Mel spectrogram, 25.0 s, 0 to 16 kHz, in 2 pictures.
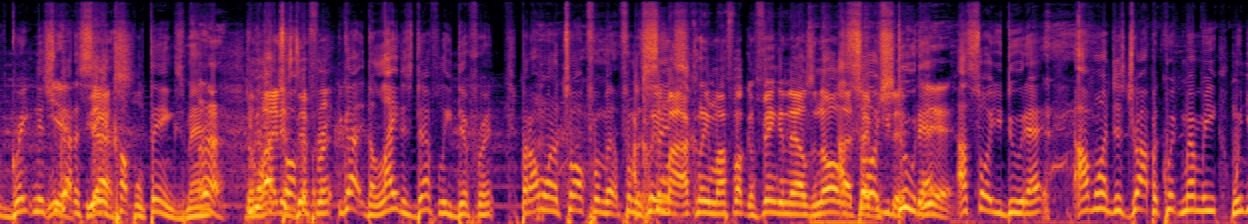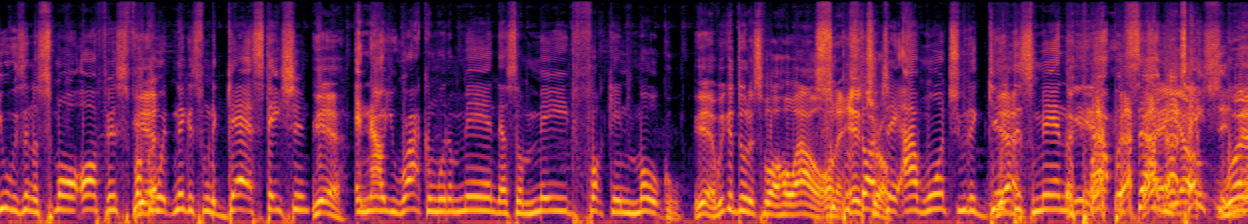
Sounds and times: Speech: 0:00.0 - 0:24.9.

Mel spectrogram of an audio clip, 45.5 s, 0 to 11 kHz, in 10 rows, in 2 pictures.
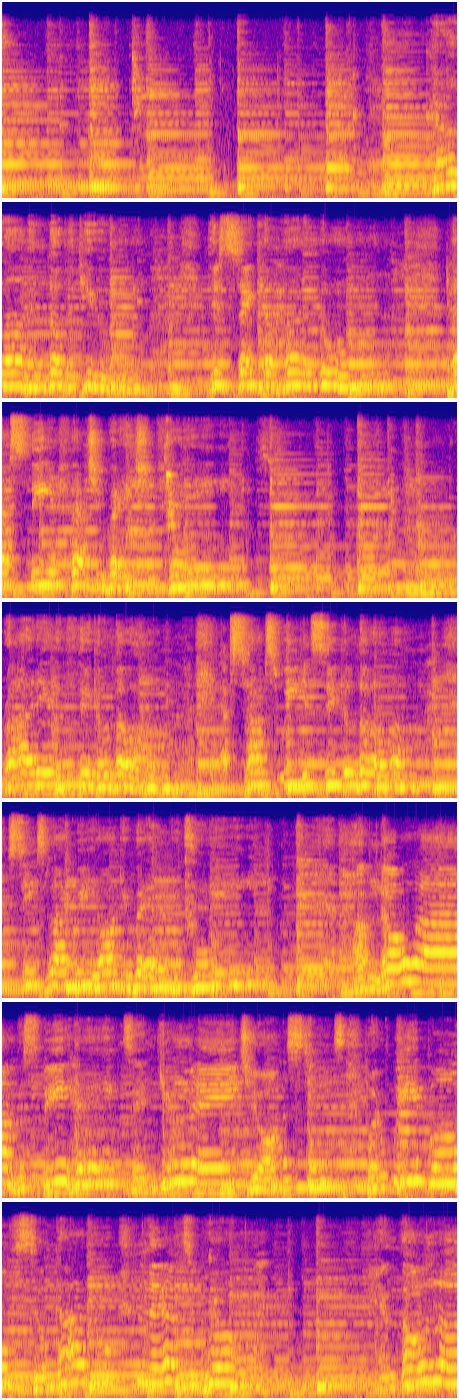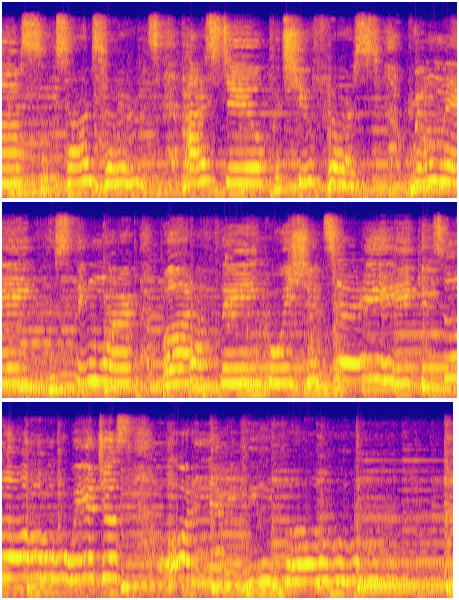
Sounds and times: Music: 0:00.0 - 0:45.4
Male singing: 0:04.2 - 0:11.9, 0:13.7 - 0:30.0, 0:31.0 - 0:45.4.

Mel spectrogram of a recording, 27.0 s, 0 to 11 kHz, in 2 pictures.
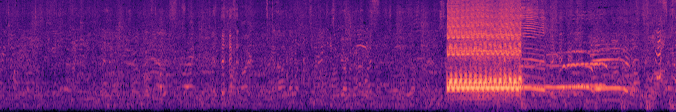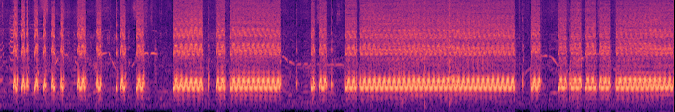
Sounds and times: Speech: 0:00.0 - 0:09.0, 0:09.8 - 0:20.7, 0:23.8 - 0:25.6.

